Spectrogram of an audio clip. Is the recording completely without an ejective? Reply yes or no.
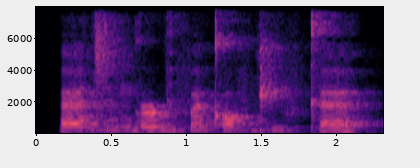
no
